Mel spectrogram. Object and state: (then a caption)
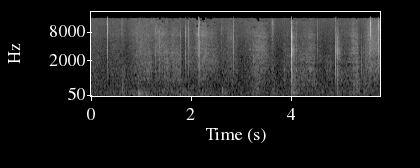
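Kinetic sand being pressed and scratched. A mound of pink kinetic sand is cut into, then pressed and scratched with long blue-tipped nails and fingertips. Soft, crunchy scratching and rustling runs throughout, broken by sharp, bright, irregular clicks that stop almost instantly. The sound is quiet and mostly high-pitched, with little low end.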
